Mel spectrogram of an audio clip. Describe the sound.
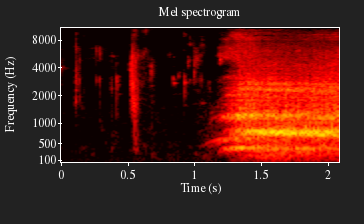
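After a few faint mouth clicks and breaths, a person lets out a loud, raspy, sustained roar imitation that builds quickly and holds steady to the end.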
